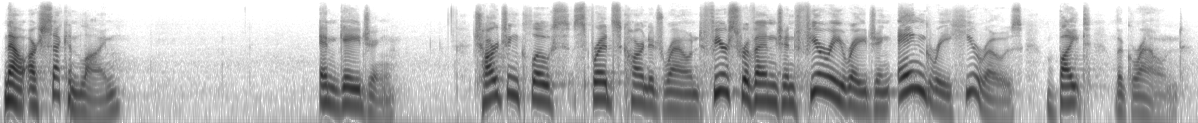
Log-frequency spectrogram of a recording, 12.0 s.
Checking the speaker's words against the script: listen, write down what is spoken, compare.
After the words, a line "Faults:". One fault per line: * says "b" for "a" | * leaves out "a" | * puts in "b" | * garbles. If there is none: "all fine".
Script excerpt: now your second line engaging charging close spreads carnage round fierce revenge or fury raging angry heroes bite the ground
now our second line engaging charging close spreads carnage round fierce revenge and fury raging angry heroes bite the ground
Faults:
* says "our" for "your"
* says "and" for "or"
